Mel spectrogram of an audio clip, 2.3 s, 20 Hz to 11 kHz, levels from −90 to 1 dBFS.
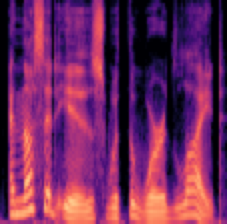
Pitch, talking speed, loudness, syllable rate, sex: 145 Hz, 210 wpm, -16 LUFS, 3.8 syllables/s, male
